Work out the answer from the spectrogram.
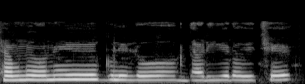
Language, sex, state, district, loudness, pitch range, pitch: Bengali, male, West Bengal, Cooch Behar, -16 LUFS, 195-210 Hz, 200 Hz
